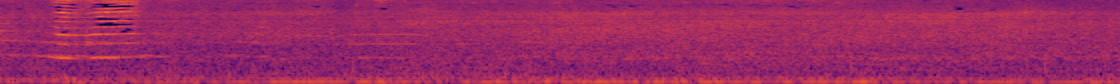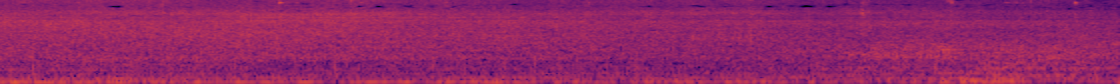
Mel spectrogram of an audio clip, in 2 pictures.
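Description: Road traffic on a wet city street: a steady low rumble and hiss of passing cars, with a brief high-pitched ring right at the start.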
